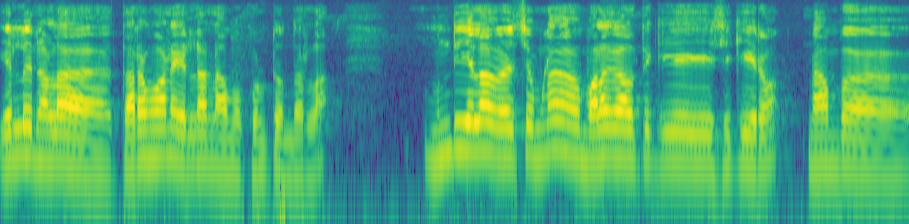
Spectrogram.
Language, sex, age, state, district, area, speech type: Tamil, male, 60+, Tamil Nadu, Namakkal, rural, spontaneous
